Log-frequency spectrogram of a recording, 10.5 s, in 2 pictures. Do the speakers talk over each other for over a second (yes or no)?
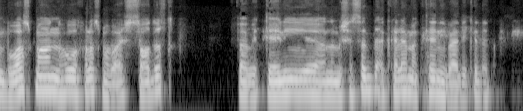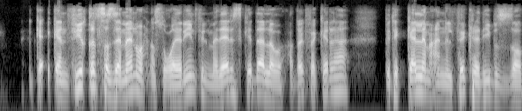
no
